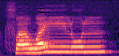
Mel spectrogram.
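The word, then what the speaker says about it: فَوَيْلٌ: Ada huruf lin karena ada ya sukun sebelumnya ada huruf berbaris fathah. Cara bacanya dilunakan atau dilembutkan. Fawailul. Ada idgham bila gunnah karena ada tanwin dhammah yang bertemu huruf lam. Cara bacanya tanwinnya dimasukkan ke lam tanpa berdengung.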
